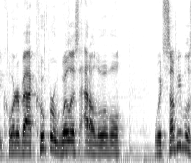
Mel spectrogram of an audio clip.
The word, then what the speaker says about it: Louisville: Cooper Willis out of Louisville, which some people say it's like, it annoys me when you say that. That's how the city is actually pronounced. It's not Louisville or Louisville.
